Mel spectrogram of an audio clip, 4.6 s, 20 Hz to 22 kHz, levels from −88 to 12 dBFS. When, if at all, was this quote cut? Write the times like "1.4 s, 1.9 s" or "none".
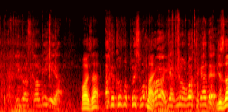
2.9 s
